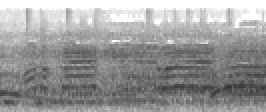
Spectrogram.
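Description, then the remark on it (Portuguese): A loud stadium crowd of Verona fans roars continuously during an Italian league football match while many voices rise in drawn-out hooting "ooh" sounds, imitating monkey noises whenever the ball reaches a player, the chanting swelling in waves over the dense crowd noise. “ouvir a torcida do Verona quando a bola chega no Balotelli fazendo u u u, som de, como som, um som de macaco”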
